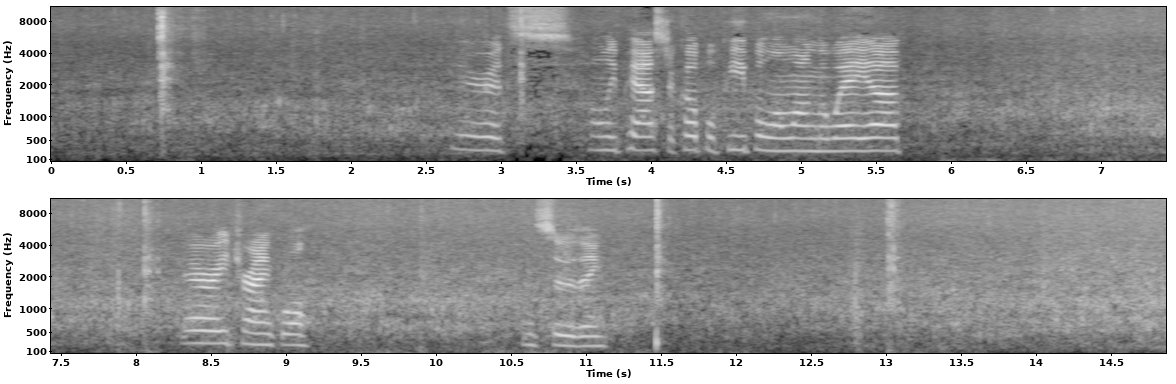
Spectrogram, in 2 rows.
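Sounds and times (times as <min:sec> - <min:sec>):
babbling brook flowing water: 0:00.0 - 0:14.8
speech: 0:02.7 - 0:05.8, 0:08.3 - 0:09.3, 0:10.6 - 0:11.2.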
